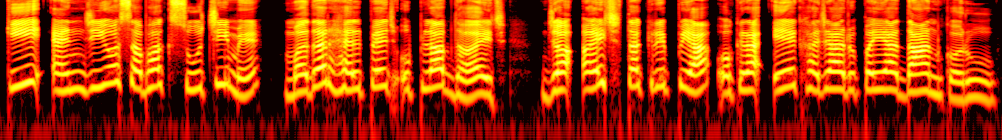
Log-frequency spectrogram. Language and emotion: Maithili, neutral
